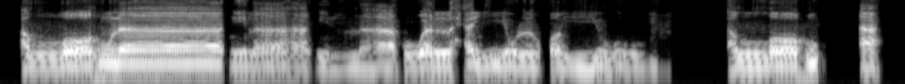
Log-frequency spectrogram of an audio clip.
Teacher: Yang penting hamzanya tipis. A, bukan O.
